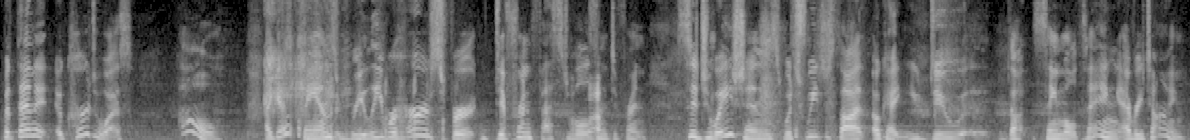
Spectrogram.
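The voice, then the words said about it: Drunk-sounding, slurred speech. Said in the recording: “why I sound so drunk there? ... Because you're drunk. ... Because I was wasted.”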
